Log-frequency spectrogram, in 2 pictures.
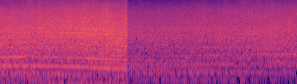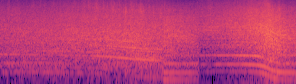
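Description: Race car engine droning steadily at speed around a track, its pitch holding, then dipping and climbing again as the car shifts and accelerates, with constant road and wind roar throughout.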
